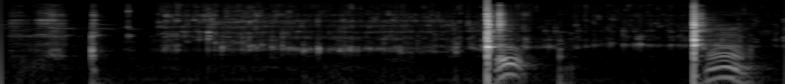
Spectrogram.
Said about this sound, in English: Man, go ahead and pour up those libations, cousin. Let's do it. Got a couple of bottles over here.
